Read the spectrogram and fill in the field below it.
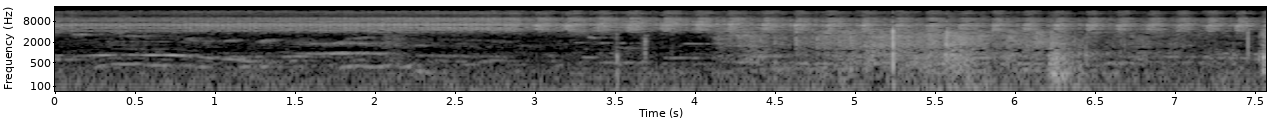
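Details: Cricket song: a steady, shrill, very high trill runs throughout, growing louder and pulsing about two and a half times a second in the second half, with faint low tonal sounds early on.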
